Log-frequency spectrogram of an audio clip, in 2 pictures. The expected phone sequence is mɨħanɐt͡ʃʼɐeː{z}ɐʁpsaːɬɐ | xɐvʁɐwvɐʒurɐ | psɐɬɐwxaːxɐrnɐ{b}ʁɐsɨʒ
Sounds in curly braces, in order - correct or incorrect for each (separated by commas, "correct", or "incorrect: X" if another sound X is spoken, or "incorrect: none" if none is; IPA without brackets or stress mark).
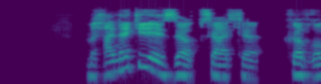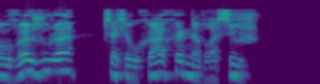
correct, incorrect: v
